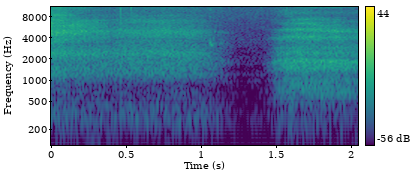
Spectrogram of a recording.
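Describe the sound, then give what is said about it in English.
A deep breath taken during a group's closing prayer: a soft, steady airy rush that dips briefly in the middle and then resumes, with no talk over it. “So let's take a deep breath again.”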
